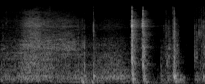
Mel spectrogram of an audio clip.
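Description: Clear plastic wrap rustling as a hard plastic storage container is slid across the table, then a quick run of sharp plastic clicks and knocks as the containers are set in place.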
